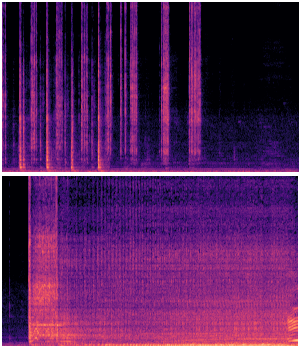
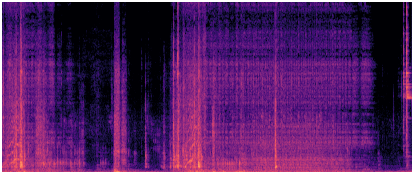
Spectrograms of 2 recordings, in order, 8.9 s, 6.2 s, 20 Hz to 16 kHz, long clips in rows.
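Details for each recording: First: Tohatsu 9.8 hp 4-stroke transom-mounted outboard on a 1981 Cape Dory 28, after cleaning gunk and wire-brushing: starter cranks briefly, engine catches, revs, then runs steady with no misfire; idle valve still needs adjustment. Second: Tohatsu 9.8 hp 4-stroke outboard, transom-mounted on a 1981 Cape Dory 28, electric start in neutral after the carburetor is drained: cranks, catches in uneven bursts, runs rough a second, then dies.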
